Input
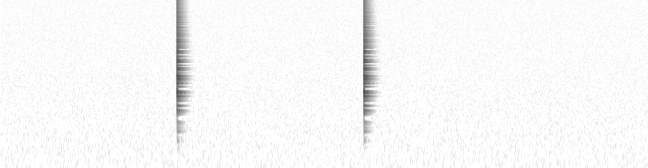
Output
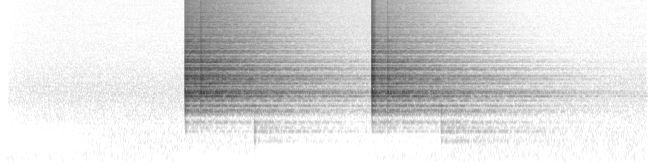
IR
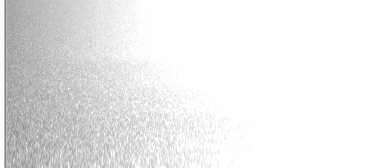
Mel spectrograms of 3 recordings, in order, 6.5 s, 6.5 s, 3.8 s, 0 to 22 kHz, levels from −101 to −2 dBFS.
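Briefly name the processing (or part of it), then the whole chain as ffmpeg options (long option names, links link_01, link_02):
PA in a hall: -filter_complex "[0:a]highpass=frequency=120:width=0.5412,highpass=frequency=120:width=1.3066,equalizer=frequency=2500:width_type=o:width=1.8:gain=7.5,aecho=1:1:154:0.422[link_01];[1:a]atrim=start_sample=2205[link_02];[link_01][link_02]afir=irnorm=-1:irlink=0,asettb=1/sr,asplit=3[link_03][link_04][link_05];[link_03]atrim=end=1.784[link_06];[link_04]atrim=start=1.78:end=3.67,asetpts=PTS-STARTPTS,afade=type=in:duration=0.004:curve=qsin,afade=type=out:start_time=1.886:duration=0.004:curve=qsin,tiltshelf=frequency=1300:gain=-8[link_07];[link_05]atrim=start=3.666[link_08];[link_06][link_07]acrossfade=duration=0.004:curve1=hsin:curve2=qsin[link_09];[link_09][link_08]acrossfade=duration=0.004:curve1=qsin:curve2=hsin,acrossover=split=280|1000[link_10][link_11][link_12];[link_12]adelay=80[link_13];[link_11]adelay=770[link_14];[link_10][link_14][link_13]amix=inputs=3:normalize=0,volume=1.5dB"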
